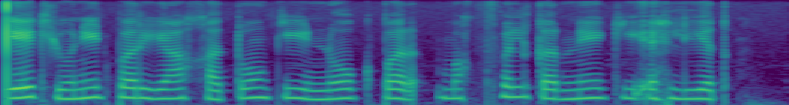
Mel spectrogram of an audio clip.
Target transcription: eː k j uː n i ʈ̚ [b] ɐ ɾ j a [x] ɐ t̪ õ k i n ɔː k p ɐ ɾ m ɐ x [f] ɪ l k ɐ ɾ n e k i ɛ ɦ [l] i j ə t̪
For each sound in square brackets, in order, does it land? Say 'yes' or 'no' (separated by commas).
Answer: no, yes, yes, yes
